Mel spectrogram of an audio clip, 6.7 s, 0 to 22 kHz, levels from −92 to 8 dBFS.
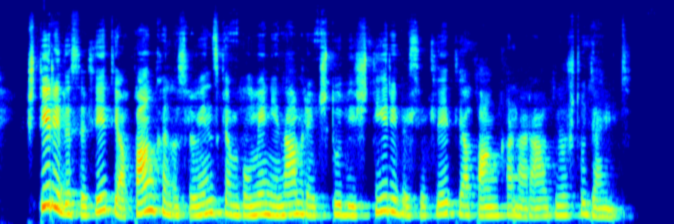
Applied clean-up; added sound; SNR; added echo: neural mask model Resemble Enhance denoiser.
